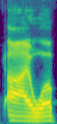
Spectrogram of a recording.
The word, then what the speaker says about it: Iowa: Everywhere else in the country, it's Iowa, but I guess if you live in Louisiana, the town is spelled like Iowa, but it's pronounced Iowa.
